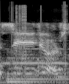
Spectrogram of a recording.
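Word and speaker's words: scissors: जब एस के बाद सी आता है ना, तो वो क्या होता है आपका साइलेंट होता है, उसको प्रोनाउंसिएशन नहीं करते, हम क्या बोलेंगे, सीजर्स, ठीक है, सीजर्स बोलेंगे।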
